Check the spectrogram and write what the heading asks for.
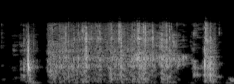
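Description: Crinkly packaging being handled and rummaged through, a dense crackling rustle after a short tap.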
